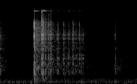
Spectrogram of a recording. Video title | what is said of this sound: Let's find some Wheaties!!!🦖💰🤓 | just the higher ting to it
